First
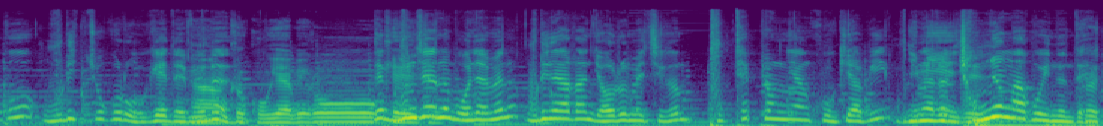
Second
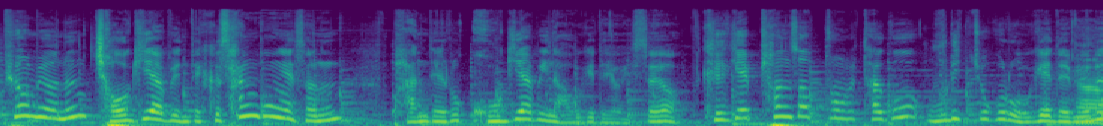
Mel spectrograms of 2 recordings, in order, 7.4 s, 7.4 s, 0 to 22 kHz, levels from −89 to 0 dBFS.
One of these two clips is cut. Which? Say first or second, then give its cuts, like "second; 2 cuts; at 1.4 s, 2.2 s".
second; 1 cut; at 4.6 s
